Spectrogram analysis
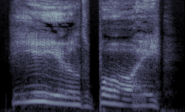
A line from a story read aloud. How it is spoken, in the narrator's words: rasped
